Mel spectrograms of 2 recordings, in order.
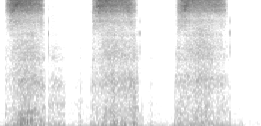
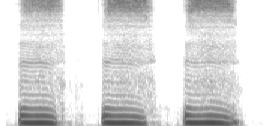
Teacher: Exact same position. Z is voiced, S is unvoiced.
